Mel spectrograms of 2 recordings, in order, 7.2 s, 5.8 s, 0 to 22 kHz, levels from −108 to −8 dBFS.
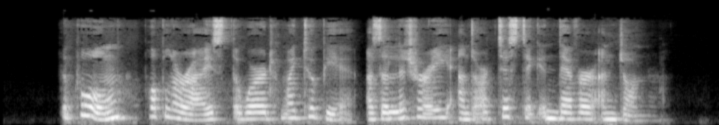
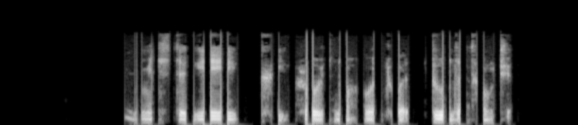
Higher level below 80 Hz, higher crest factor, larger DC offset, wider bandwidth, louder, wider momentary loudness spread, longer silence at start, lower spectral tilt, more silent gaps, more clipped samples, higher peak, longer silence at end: second, -58 dBFS vs -50 dBFS; second, 16 dB vs 22 dB; neither; first, 12.5 kHz vs 7.6 kHz; first, -17 LUFS vs -24 LUFS; second, 8 LU vs 12 LU; second, 0.6 s vs 1.25 s; second, -4 dB/octave vs -6.5 dB/octave; second, none vs 2.52-2.60 s, 4.17-4.31 s; neither; about the same, -2 dBFS vs -2 dBFS; about the same, 0.75 s vs 0.7 s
